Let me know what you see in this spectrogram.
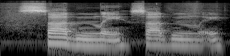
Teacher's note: so it sounds like first syllable stress sub n lee and the n in this word is a syllabic n so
